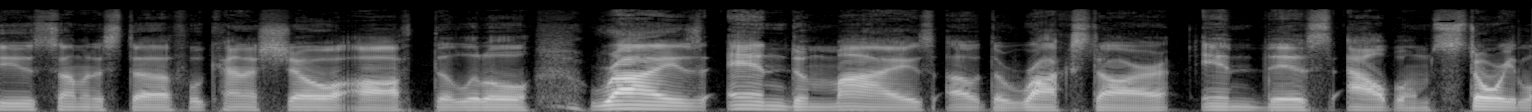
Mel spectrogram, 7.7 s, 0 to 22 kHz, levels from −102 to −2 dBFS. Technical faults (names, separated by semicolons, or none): none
